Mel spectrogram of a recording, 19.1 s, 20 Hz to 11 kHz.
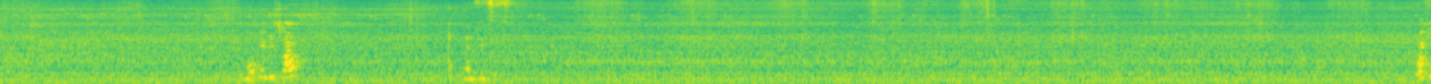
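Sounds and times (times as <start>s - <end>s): background hiss and hum: 0.0s - 19.0s.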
